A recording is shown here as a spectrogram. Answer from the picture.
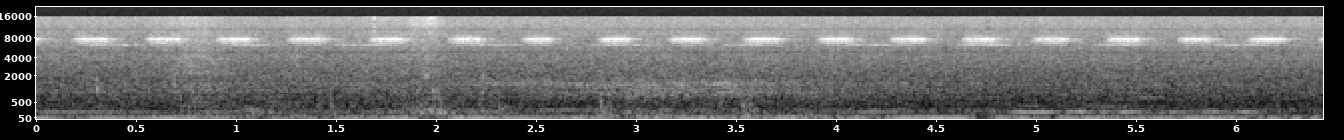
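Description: Faint chirping of an insect: a high chirp repeating evenly, about three times a second, over low room hum.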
